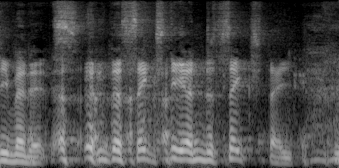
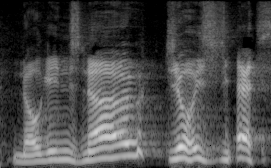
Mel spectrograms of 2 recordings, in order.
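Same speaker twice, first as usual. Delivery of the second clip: put-on slow, shouted voice in a South African accent; 3 semitones higher, 6 dB louder than usual. Retelling the line Joe kept shouting all day, shouted South African accent impression. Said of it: "So he did it in the voice".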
